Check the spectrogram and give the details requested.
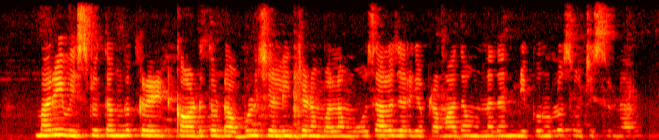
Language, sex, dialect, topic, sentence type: Telugu, female, Telangana, banking, statement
